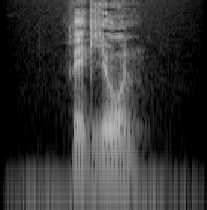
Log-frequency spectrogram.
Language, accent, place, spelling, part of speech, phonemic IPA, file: German, Germany, Berlin, Region, noun, /ʁeˈɡi̯oːn/, De-Region.ogg
- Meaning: region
